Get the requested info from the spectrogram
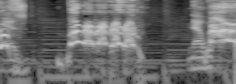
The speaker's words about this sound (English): I don't know what kind of dog that was.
